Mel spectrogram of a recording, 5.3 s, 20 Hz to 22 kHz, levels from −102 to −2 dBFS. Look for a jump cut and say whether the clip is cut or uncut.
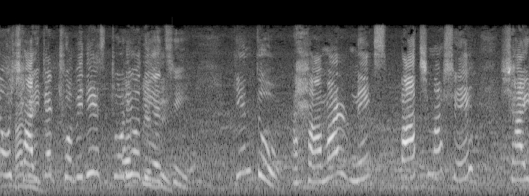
uncut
